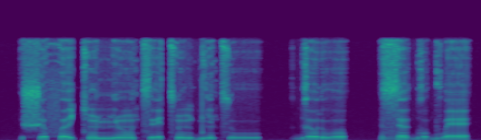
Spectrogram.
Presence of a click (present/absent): absent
